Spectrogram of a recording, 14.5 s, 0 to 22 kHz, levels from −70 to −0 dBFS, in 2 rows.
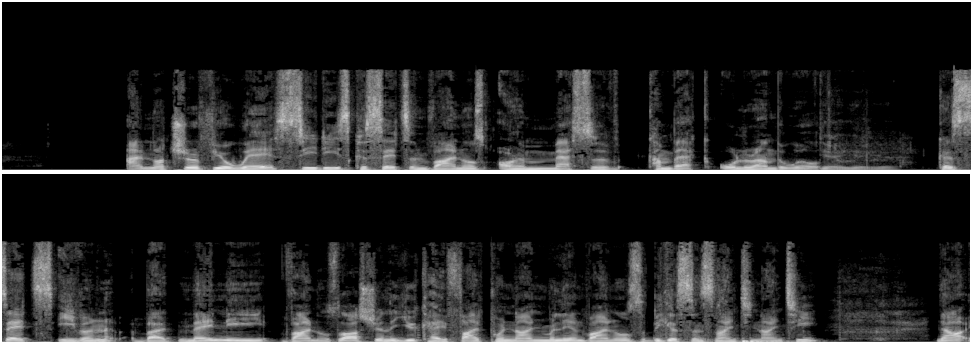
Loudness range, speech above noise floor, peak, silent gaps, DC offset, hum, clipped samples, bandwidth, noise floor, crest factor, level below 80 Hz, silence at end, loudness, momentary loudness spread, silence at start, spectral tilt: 3 LU; 56 dB; -2 dBFS; none; under 0.1%; none; under 0.1%; 13.5 kHz; -72 dBFS; 16 dB; -50 dBFS; 0 s; -17 LUFS; 8 LU; 0.95 s; -4.5 dB/octave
